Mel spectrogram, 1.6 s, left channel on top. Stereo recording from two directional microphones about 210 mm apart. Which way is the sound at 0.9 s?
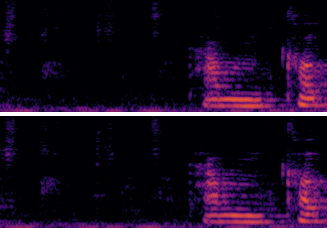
15° right (ahead or behind).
